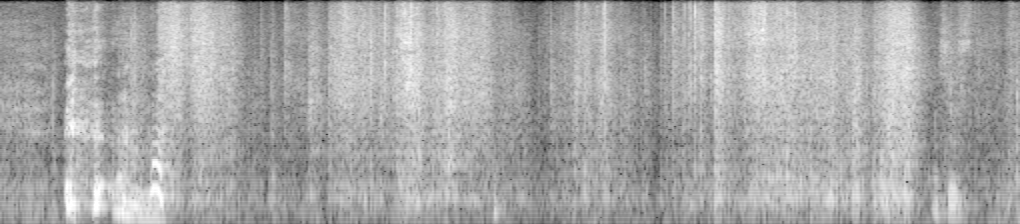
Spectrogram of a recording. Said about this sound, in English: Just open it. Sticker on it. Oh, my God. That's so loud.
